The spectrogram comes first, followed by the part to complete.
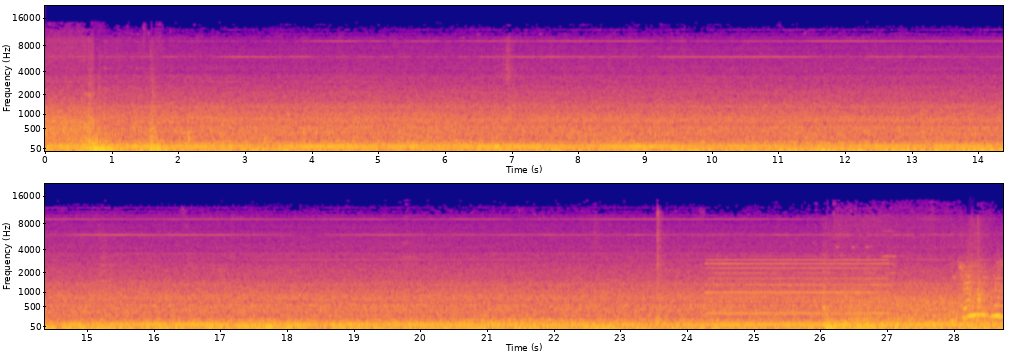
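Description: Steady low hum inside a stationary automated airport people-mover car, the O'Hare tram. Near the end a held electronic tone sounds for about three seconds.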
